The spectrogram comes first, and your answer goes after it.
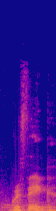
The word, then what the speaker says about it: Griffig: Griffig with a Fig. hard G.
